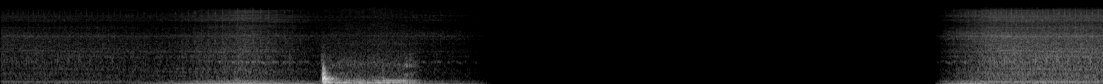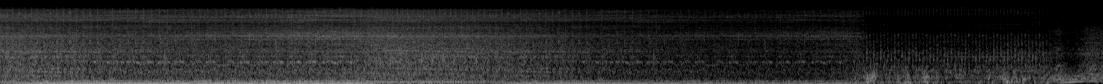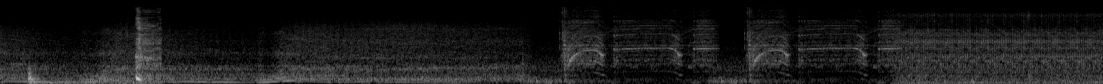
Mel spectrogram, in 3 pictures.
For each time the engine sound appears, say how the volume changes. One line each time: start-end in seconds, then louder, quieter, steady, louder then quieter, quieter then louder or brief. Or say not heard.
0.0-4.9 louder then quieter
9.4-33.0 quieter.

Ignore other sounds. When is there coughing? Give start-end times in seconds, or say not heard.
3.2-4.2, 22.3-23.7.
